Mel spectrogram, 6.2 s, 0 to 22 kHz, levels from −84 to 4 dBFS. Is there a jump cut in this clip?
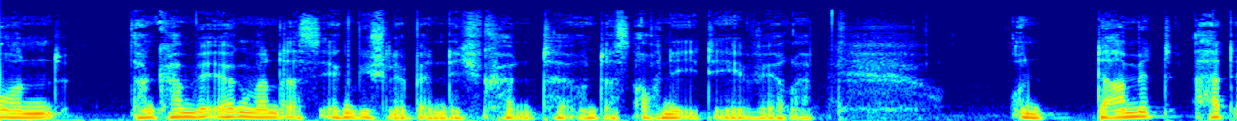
yes; 4 cuts; at 1.4 s, 1.9 s, 2.4 s, 3.2 s

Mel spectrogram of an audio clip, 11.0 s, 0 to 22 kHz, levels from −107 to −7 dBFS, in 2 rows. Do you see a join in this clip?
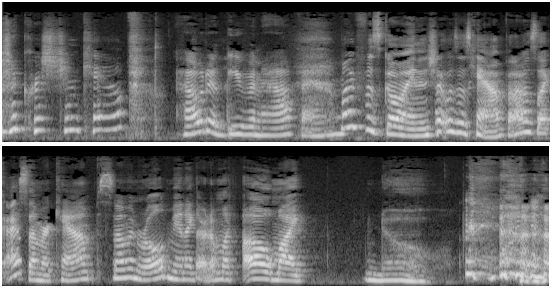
yes; 7 cuts; at 2.2 s, 3.6 s, 4.3 s, 4.6 s, 5.6 s, 6.6 s, 7.4 s

